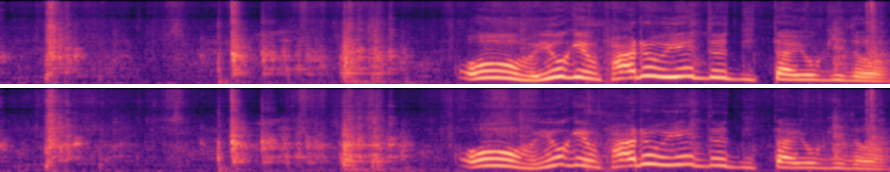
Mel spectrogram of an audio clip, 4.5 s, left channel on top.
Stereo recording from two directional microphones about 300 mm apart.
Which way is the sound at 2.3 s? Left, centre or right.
Left.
